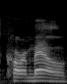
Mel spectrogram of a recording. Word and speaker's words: Carmel: of this restaurant is carmel cafe and wine bar it's not the little candy at all it's like the place in california terry ryan am i correct yes sir okay carmel cafe and wine bar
